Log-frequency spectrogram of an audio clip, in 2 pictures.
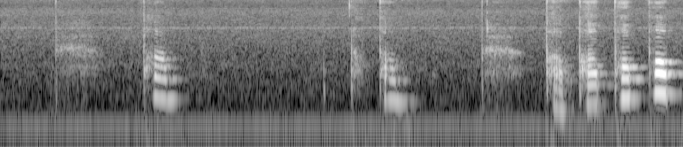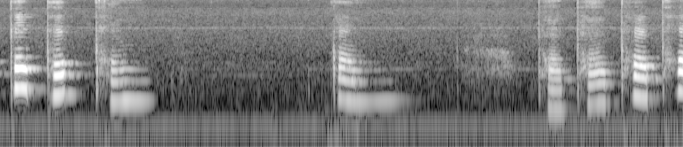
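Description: A young woman speaks softly and casually into a nearby microphone, in short bursts with pauses.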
